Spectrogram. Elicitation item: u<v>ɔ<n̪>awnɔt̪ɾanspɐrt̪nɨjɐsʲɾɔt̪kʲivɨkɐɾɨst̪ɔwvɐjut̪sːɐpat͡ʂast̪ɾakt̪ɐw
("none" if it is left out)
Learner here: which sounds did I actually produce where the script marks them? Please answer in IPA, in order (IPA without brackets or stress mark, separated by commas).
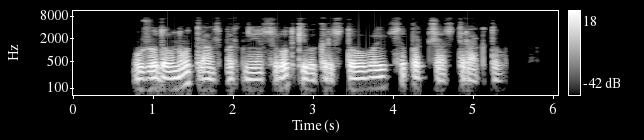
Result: ʐ, d̪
